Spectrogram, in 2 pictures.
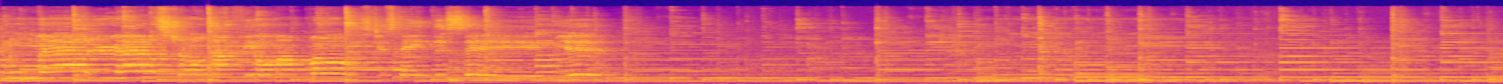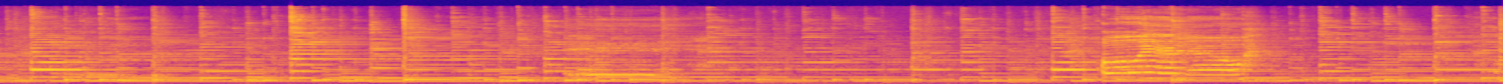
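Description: Acoustic guitar being strummed, with a male voice singing at the start and again near the end; in between the guitar plays on alone.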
